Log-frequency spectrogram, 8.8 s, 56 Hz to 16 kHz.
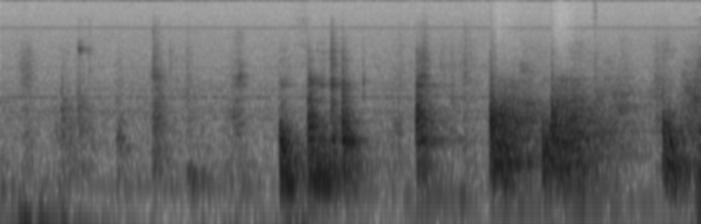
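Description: A large wooden wine cask in Turckheim, empty and opened for cleaning, is struck repeatedly. Each blow gives a hollow, resonant knock centered around 800 Hz that rings for about half a second. The hollow sound shows the cask is empty.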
